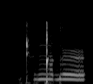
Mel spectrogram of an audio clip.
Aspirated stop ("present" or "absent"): present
